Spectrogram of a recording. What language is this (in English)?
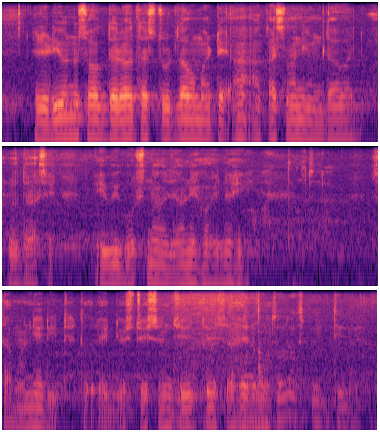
Gujarati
